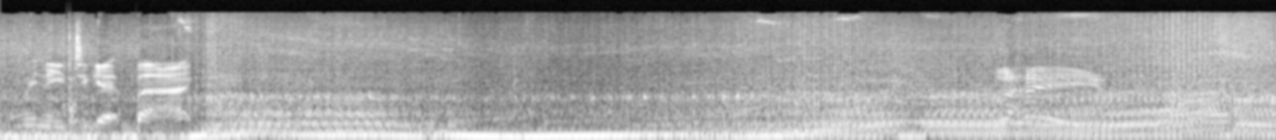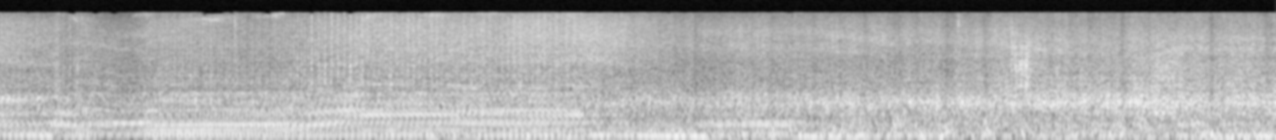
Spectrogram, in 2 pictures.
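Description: A car engine rumbles and rises and falls in pitch as the car accelerates.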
